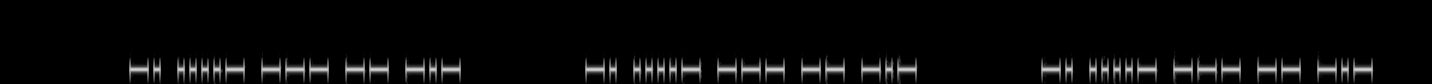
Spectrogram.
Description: Morse code, heard as a keyed tone, about 20 wpm, 700 Hz. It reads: N4OMK N4OMK N4OMK
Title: USA Call Signs - 5 Characters - Repeated 3x - 20wpm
